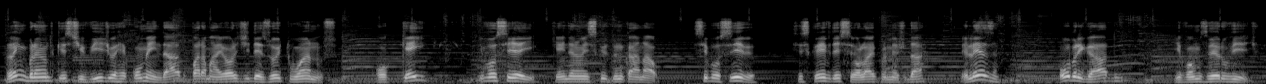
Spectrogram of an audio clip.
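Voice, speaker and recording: A man's voice: medium pitch, fast. A man with a Brazilian accent introducing videos as a gaming channel host. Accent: Brazilian Portuguese. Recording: guitar music behind voice. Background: guitar music.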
